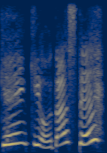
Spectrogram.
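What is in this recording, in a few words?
Voice heal, Japanese; tsukiha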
